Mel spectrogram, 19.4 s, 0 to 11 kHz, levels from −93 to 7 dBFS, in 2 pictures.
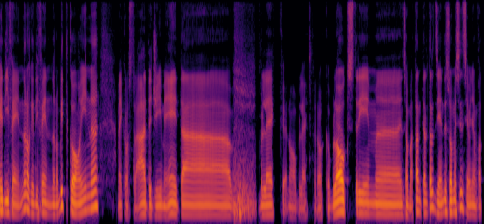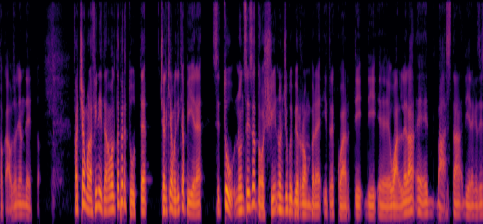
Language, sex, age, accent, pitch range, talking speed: Italian, male, 20-39, native, 100-155 Hz, 165 wpm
